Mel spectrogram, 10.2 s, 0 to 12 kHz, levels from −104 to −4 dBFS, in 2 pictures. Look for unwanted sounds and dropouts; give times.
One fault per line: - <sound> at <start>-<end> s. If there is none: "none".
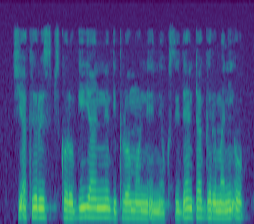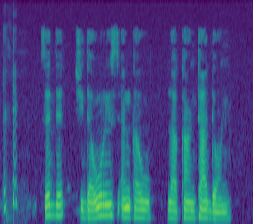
- laugh at 5.1-5.5 s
